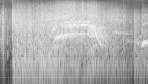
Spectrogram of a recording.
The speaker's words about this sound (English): Oh, what was that? What happened? It exploded. That glass thing blew up. It set everything on fire.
